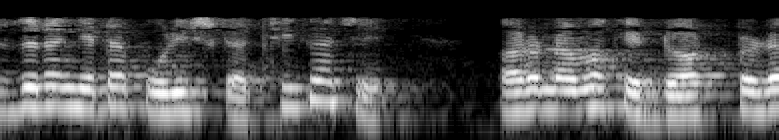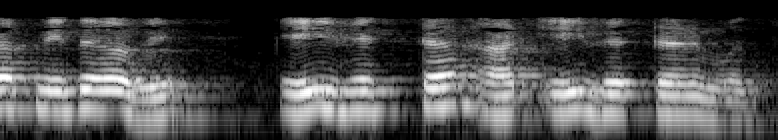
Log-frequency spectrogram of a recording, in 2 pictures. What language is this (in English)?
Bangla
